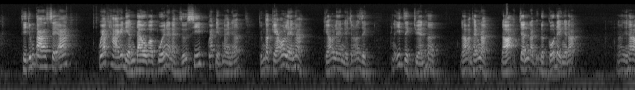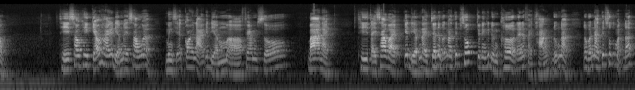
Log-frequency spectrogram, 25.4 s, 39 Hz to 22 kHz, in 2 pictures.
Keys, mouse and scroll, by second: 3.3-3.9 shift+click, 5.4-7.2 shift+middle click, 8.3-13.5 click, 17.7 click, 19.4-19.9 click, 25.2-25.4 click.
